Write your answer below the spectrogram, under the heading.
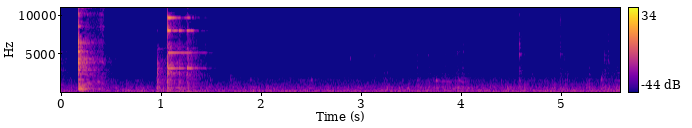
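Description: Metal spoons clinking against a stainless steel saucepan: a sharp clink, then a second, ringing clink about a second later.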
